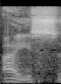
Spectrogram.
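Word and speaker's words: eis (εἰς): And the word "in" here in the Greek is the word "eis." It's spelled E-I-S, and it means a point reached in conclusion.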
